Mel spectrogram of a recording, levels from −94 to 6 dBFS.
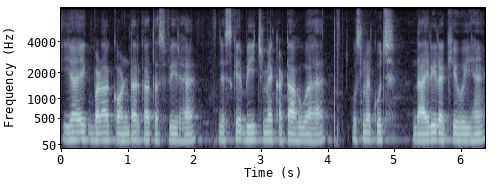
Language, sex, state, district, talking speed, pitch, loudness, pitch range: Hindi, male, Jharkhand, Deoghar, 180 wpm, 110 Hz, -20 LUFS, 105-115 Hz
